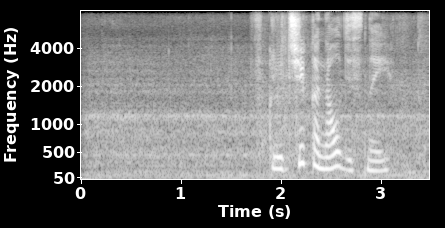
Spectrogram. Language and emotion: Russian, neutral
